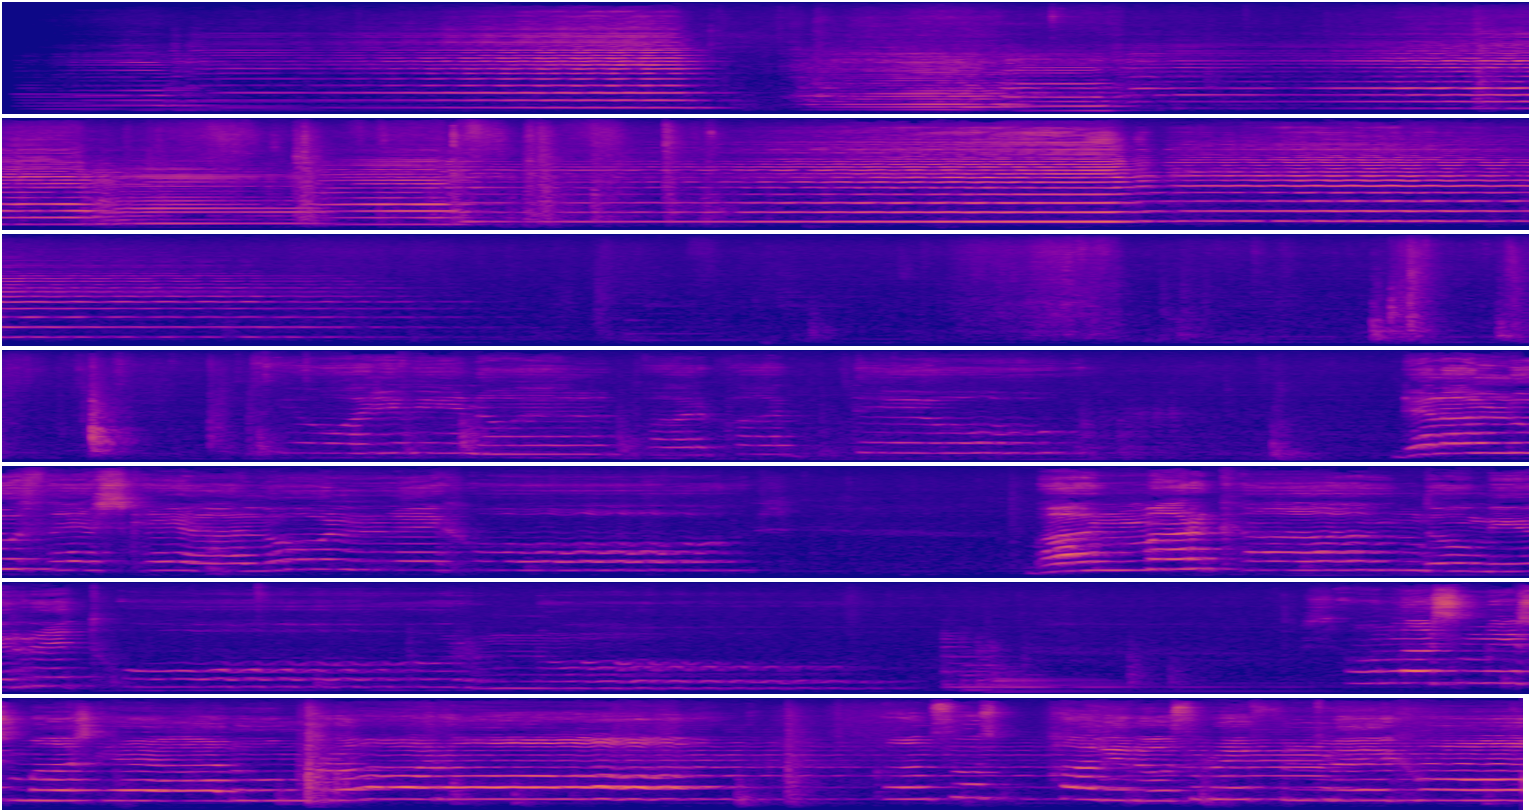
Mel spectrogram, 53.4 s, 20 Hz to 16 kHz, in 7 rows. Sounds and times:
Cello: 0.0 - 22.1, 24.2 - 53.4.

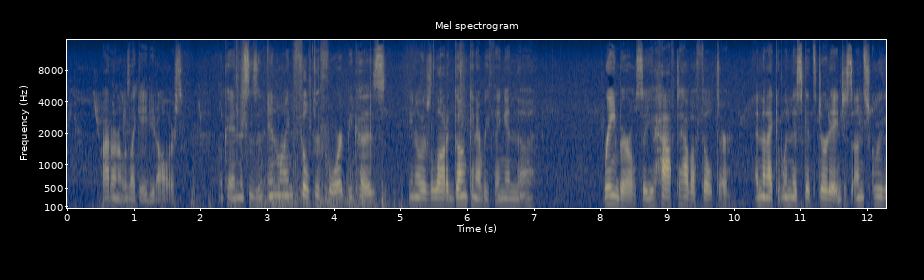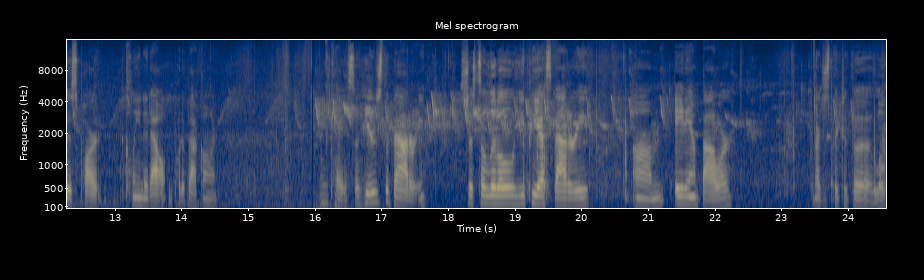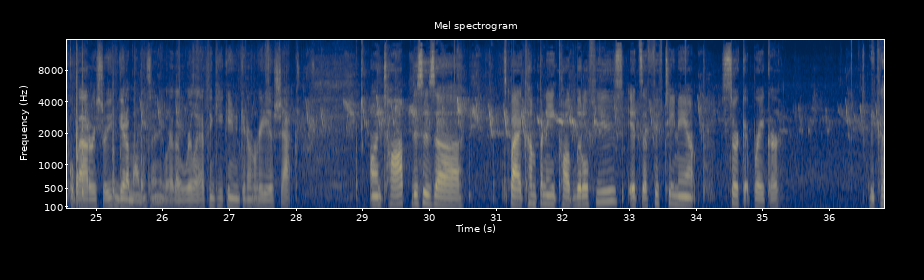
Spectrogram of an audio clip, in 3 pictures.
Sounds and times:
Bird vocalization, bird call, bird song: 0.0 - 3.9, 6.4 - 36.8
Speech: 0.6 - 7.0, 8.1 - 14.6, 16.0 - 20.2, 20.8 - 22.2, 23.5 - 28.0, 29.1 - 30.5, 31.1 - 35.3, 36.5 - 36.8.

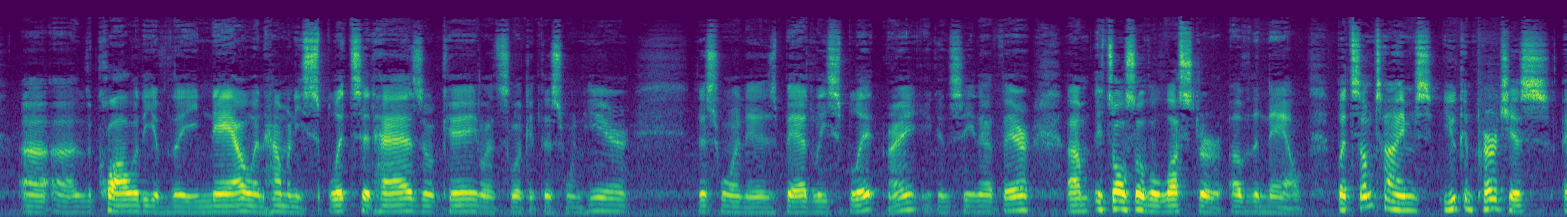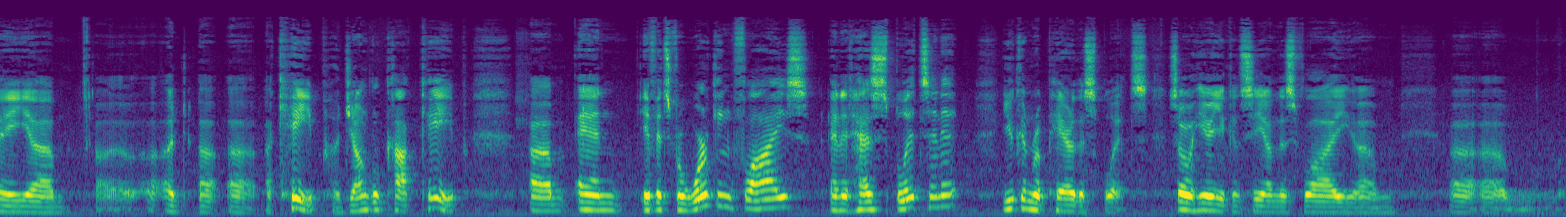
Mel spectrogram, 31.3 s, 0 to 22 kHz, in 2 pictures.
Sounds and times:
Speech: 0.2 - 6.3, 7.0 - 29.6, 30.2 - 31.3.

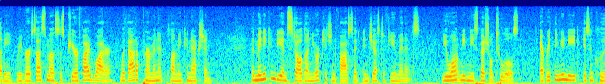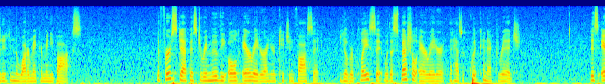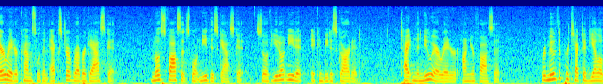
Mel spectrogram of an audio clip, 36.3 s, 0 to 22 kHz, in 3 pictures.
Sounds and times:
Speech: 0.0 - 4.3, 5.0 - 13.8, 15.2 - 22.5, 23.9 - 26.5, 27.2 - 31.4, 32.2 - 34.2, 35.0 - 36.2.

